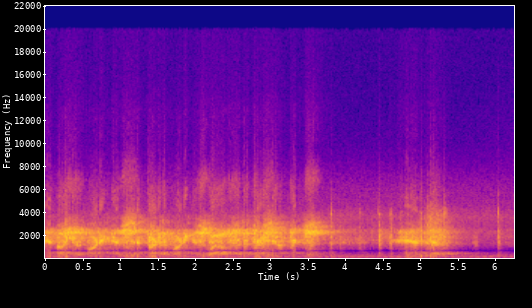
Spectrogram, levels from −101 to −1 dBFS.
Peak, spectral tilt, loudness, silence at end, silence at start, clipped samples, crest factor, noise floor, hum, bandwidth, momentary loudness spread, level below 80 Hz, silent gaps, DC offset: -4 dBFS; -1 dB/octave; -13 LUFS; 0.2 s; 0 s; under 0.1%; 12 dB; -39 dBFS; none; 13.5 kHz; 16 LU; -68 dBFS; none; under 0.1%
